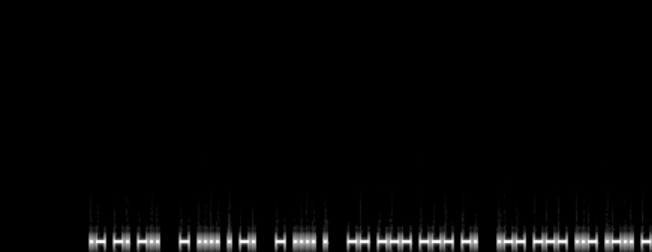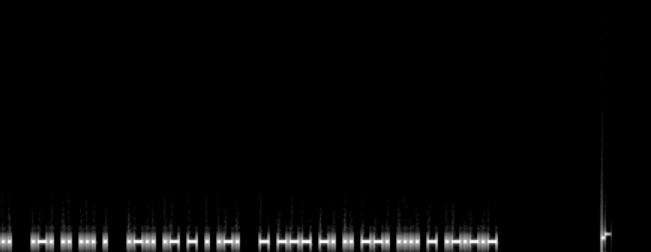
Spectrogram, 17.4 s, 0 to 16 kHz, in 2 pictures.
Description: Morse code, heard as a keyed tone, about 30 wpm, 700 Hz. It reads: AND THEN THE MOON WOULD RISE LATER TONIGHT.
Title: Sentences from Top 1000 Words - Review Part 6 - 30wpm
